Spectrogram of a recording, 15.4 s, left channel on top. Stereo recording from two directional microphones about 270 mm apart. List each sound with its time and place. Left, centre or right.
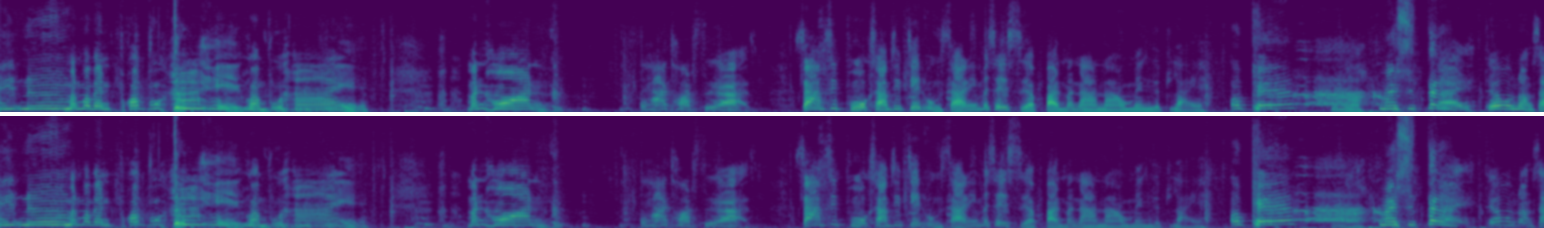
0.1 s a sound: centre
0.6 s speech: centre
3.8 s a sound: centre
6.4 s a woman's voice: centre
12.4 s speech: right
14.3 s a woman's voice: centre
